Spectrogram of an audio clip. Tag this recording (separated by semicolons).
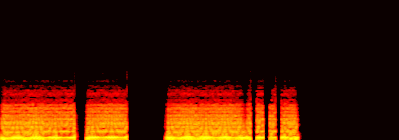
dissonant; distorted; experimental; fx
